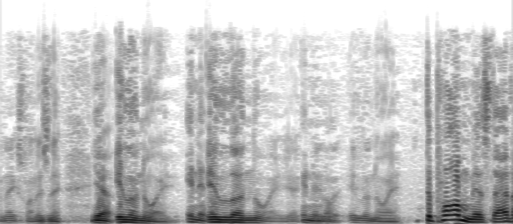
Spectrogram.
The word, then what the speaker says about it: Illinois: is near the next one isn't it yeah Illinois Illinois the problem is that um the last um uh song is not pronounced I mean no actually it's not yes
